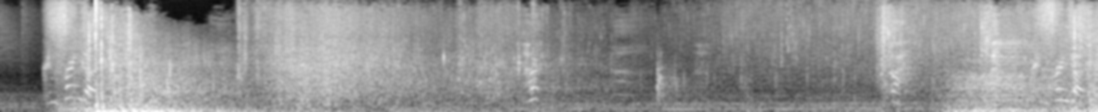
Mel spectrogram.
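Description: Fire spell explosions cast in the Hogwarts Legacy video game, heard as a loud opening burst followed by several softer booming thuds and rumbling debris, with a swell of noise returning at the end.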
